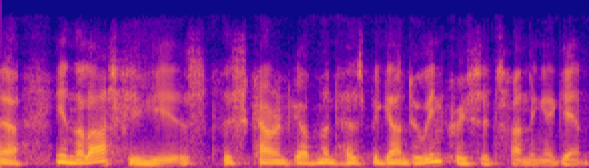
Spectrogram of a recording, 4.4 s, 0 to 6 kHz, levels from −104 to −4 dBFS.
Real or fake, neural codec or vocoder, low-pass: fake; codec, 44.1 kHz, 7.8 kbps, Pupu-Codec; 5.4 kHz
